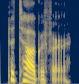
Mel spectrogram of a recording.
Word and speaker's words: photographer: For example, in the word photo, we stress the first part, but in photographer, we stress the second part.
